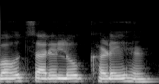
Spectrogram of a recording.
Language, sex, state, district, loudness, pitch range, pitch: Hindi, male, Assam, Kamrup Metropolitan, -14 LUFS, 130-140 Hz, 140 Hz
